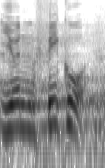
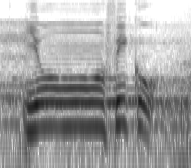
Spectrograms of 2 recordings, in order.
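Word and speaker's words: يُنفِقُ: disamarkan mendekati huruf Fa Jadi Bapak Ibu jangan membaca yunfiqu tetapi Yufi ku itu ditahan tiga harokat atau tiga ketukan baik kita coba metallum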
